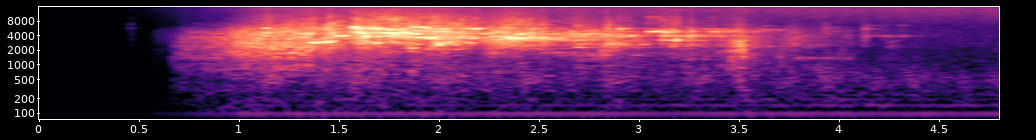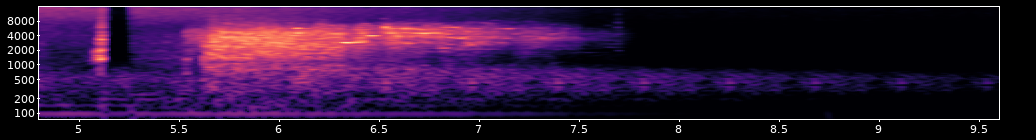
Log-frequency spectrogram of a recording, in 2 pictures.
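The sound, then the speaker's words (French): Glass shatters in a loud, sustained crash: a deep booming rumble under a dense spray of breaking noise that lasts several seconds, with a brief break midway before tapering off. “Le verre s'est brisé. Les verres se sont brisés.”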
